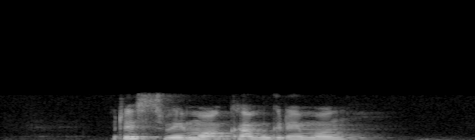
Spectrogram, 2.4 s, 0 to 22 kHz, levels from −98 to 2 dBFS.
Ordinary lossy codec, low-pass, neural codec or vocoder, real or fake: none; 7.2 kHz; none; real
